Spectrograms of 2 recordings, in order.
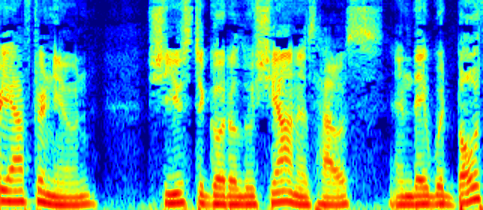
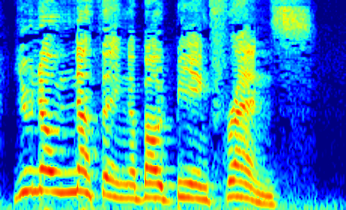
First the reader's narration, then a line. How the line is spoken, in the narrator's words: she yelled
